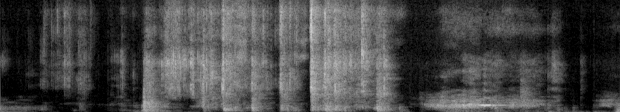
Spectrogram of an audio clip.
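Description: Aluminium trolley case being handled: a quick run of metallic knocks and rattles as its telescopic handle is pushed down, then a longer rough scrape as the case is shifted and tilted on a tile floor.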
